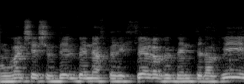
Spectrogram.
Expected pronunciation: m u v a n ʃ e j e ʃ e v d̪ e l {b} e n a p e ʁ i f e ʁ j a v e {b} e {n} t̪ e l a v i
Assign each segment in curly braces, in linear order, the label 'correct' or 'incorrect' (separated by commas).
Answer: correct, correct, correct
